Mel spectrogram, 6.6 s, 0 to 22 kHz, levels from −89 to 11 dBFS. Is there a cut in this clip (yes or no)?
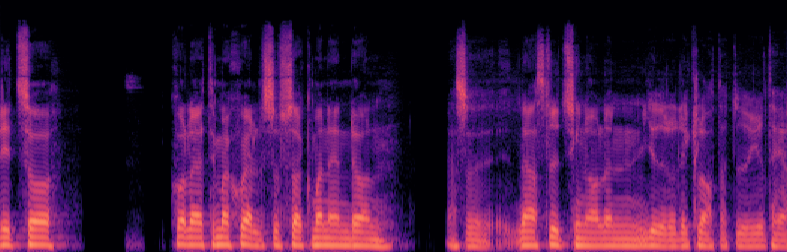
no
